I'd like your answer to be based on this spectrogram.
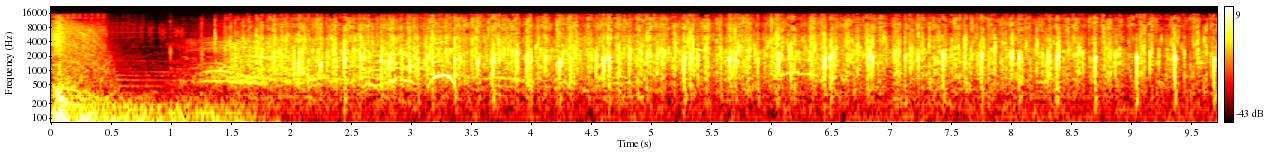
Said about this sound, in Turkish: Önce alkışlar. Evet. Alkış olmadan çıkamam. Gelemem stüdyoya.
